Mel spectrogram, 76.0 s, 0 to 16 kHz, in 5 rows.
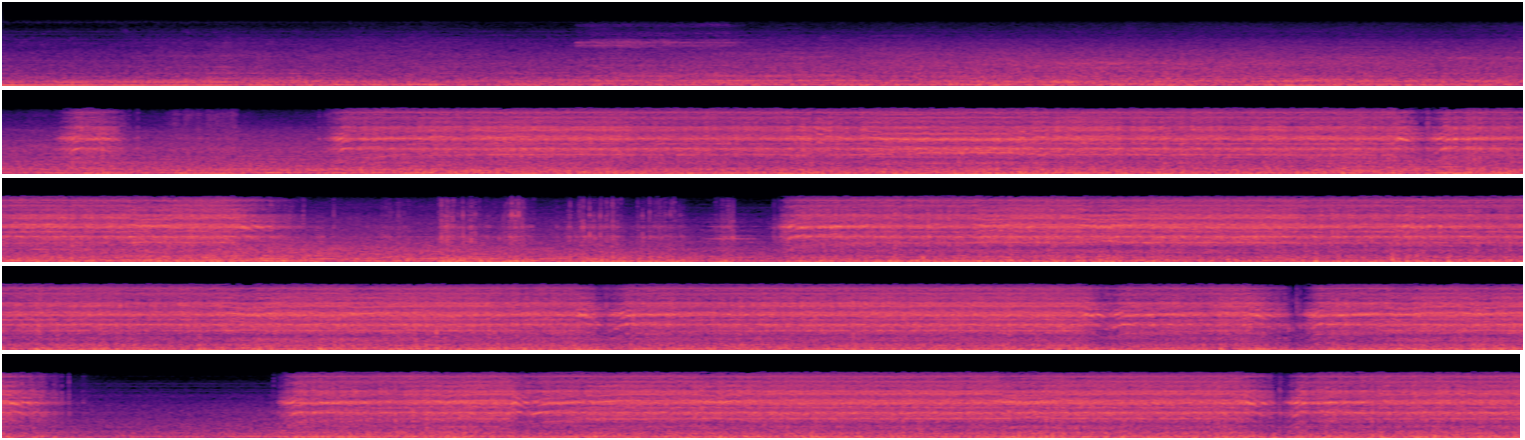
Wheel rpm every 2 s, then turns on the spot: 0, 0, 0, 0, 0, 0, 0, 10, 20, 110, 200, 200, 200, 200, 160, 190, 90, 10, 20, 140, 200, 200, 200, 200, 200, 180, 180, 200, 170, 130, 110, 20, 180, 180, 190, 200, 160, 180.
16-18 34-38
